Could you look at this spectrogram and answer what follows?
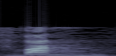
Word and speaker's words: Wand: W, okay, we pronounce it as V, die Wand, die Wand. Okay, so we don't have something like in English like w, like wall. We don't have this. We say Wand, v, okay, Wand.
